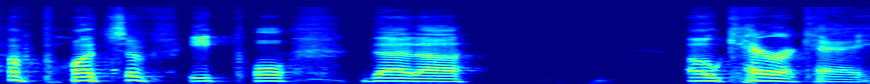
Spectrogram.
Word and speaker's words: Okereke: That, Okereke. Yeah, that's how I say it now. I know that's how it is, because he corrected people.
